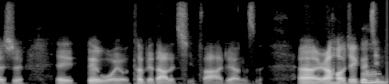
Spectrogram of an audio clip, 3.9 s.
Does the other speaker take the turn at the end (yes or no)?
no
